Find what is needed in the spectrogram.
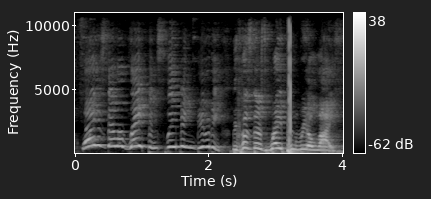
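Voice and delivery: incredulous rant. Real, not acted. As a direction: push it out as a loud outraged rant. Ranting joke punchline.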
